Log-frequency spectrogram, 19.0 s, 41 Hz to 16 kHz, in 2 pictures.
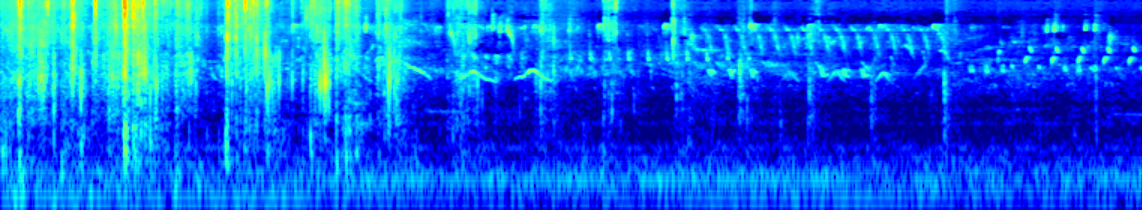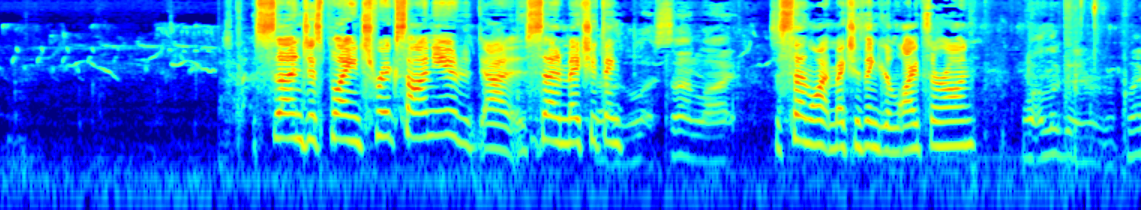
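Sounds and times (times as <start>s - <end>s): footsteps on gravel: 0.0s - 11.7s, 17.2s - 19.0s
birds chirping: 0.0s - 19.0s.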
